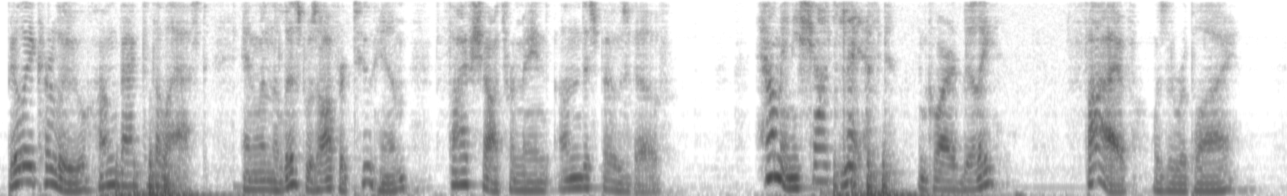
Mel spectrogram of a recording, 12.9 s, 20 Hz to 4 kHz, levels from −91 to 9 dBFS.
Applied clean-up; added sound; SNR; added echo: none; Knock / Wood; 2 dB; reverberation time 0.2 s.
